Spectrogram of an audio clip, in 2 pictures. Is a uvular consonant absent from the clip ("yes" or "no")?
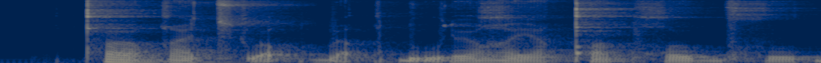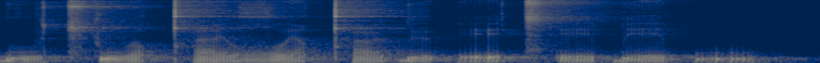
no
